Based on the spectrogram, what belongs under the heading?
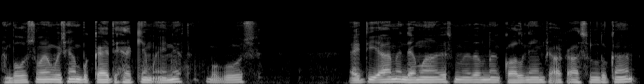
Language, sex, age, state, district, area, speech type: Kashmiri, male, 30-45, Jammu and Kashmir, Kulgam, rural, spontaneous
